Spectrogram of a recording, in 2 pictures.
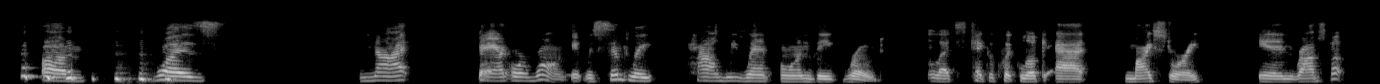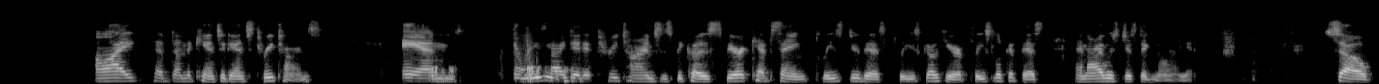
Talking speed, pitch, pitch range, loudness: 140 wpm, 150 Hz, 135-170 Hz, -25 LUFS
